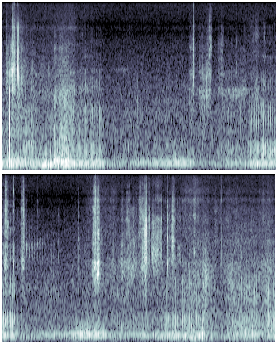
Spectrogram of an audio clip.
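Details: Male Cymric cat, found injured in the street and now recovered, purring while playing fetch at home; a steady low rumble rising and falling with each breath across the clip, dotted with brief clicks and rustles.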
